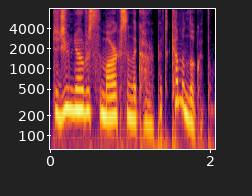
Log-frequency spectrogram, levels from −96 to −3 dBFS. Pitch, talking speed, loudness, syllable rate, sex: 210 Hz, 345 wpm, -16 LUFS, 8.3 syllables/s, female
